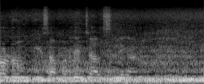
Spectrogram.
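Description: A man speaking over a steady low rumble.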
